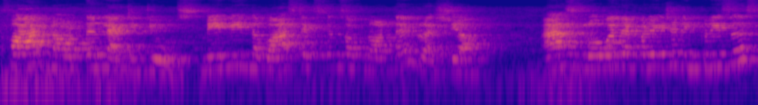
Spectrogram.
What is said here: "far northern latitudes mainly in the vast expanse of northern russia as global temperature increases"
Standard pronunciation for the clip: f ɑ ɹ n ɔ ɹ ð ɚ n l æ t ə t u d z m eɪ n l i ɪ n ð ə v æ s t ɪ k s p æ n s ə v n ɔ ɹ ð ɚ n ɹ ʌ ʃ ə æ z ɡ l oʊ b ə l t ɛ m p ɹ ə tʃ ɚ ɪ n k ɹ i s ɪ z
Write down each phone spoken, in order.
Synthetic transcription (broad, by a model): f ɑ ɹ n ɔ ɹ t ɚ n l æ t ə t u d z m eɪ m l i ɪ n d ə v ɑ s t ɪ k s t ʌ n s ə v n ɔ ɹ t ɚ n ɹ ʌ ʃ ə æ z ɡ l oʊ b ə l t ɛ p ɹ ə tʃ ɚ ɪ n k ɹ i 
